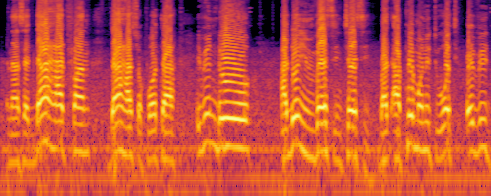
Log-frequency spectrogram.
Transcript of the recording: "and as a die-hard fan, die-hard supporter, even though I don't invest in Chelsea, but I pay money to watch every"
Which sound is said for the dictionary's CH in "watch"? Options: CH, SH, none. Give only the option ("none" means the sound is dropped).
CH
